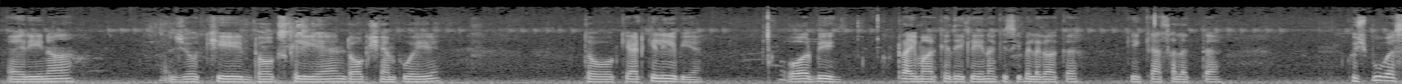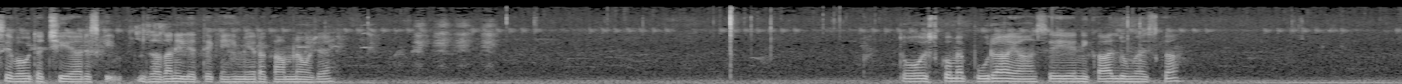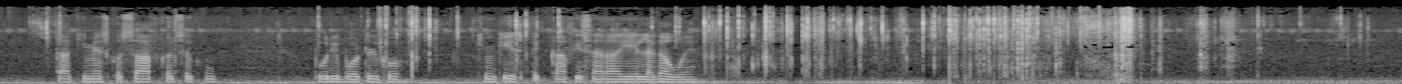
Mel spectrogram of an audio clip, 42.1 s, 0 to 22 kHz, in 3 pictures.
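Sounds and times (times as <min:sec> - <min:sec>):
faint steady high tone: 0:00.0 - 0:35.1
quiet outdoor background: 0:00.0 - 0:42.0
plastic wrapping crinkling: 0:28.4 - 0:28.7, 0:31.8 - 0:33.7, 0:34.6 - 0:40.8, 0:41.4 - 0:41.8
plastic wrapping ripping: 0:35.1 - 0:40.4.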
